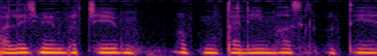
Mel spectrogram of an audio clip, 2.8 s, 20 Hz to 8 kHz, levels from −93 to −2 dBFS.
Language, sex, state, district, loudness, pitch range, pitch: Urdu, female, Andhra Pradesh, Anantapur, -30 LUFS, 200-215 Hz, 205 Hz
